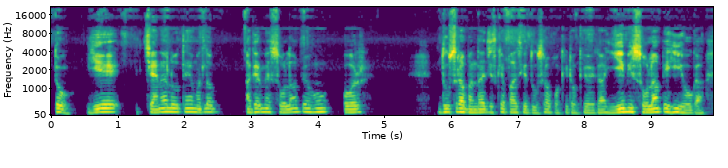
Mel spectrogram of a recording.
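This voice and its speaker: A man's voice: mid-range voice, steady tone, a little slow, dark tone, muffled recording. A man hosting a casual unboxing and review video, explaining to viewers in a rambling way and often repeating and correcting himself. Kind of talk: casual explanatory product demo, speaking to viewers.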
